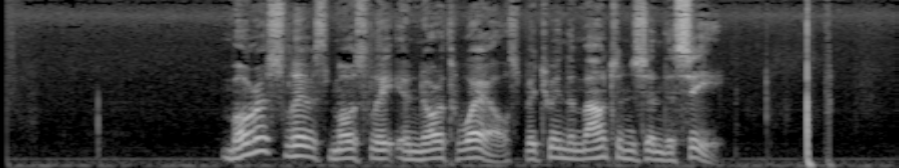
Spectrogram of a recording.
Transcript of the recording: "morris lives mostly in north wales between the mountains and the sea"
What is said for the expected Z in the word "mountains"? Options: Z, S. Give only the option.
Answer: Z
